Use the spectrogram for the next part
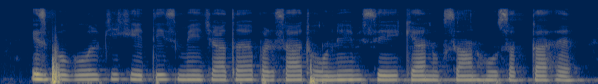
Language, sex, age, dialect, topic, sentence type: Hindi, female, 25-30, Marwari Dhudhari, agriculture, question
